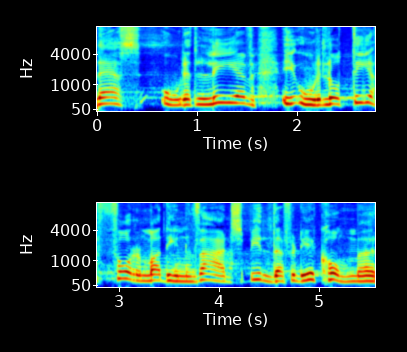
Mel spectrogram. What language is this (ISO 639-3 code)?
swe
